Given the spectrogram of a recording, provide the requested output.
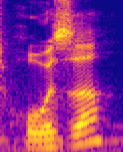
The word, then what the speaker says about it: Hose: pipe right in in English in German it's pronounced HOSA which means pants right um now there's a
